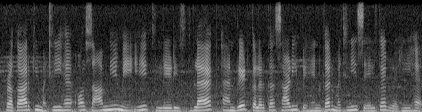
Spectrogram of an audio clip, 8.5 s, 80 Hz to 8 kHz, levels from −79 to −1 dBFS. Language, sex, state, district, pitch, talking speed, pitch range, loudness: Hindi, female, Maharashtra, Solapur, 230 Hz, 155 wpm, 200-255 Hz, -24 LUFS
